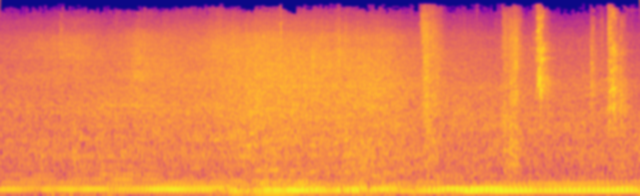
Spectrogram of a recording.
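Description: Street ambience on Nowa Street in Łódź, Poland, dominated by a steady engine rumble that shifts in pitch as vehicles move past, over a wash of traffic noise with a few sharp clicks near the end.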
